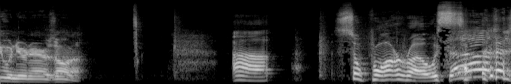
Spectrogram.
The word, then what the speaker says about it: saguaro: Saguaros.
